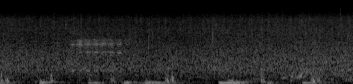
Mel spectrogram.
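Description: A sheep bleats in the Minecraft video game, a single faint, thin call heard briefly over a continuous noisy wash with low thumping rumbles.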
